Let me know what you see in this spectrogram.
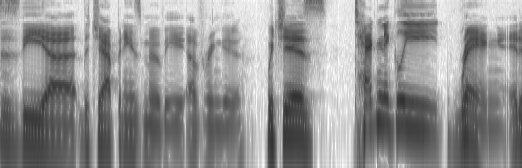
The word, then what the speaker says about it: Ringu: But the way that Japanese is written, you can't just have you have to have either a vowel or an N sound at the end of a word. So based on writing Ring in hiragana, it's pronounced, or katakana, it's pronounced Ringu.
